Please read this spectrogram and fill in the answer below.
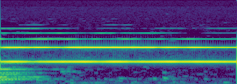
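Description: Church organ holding a single quiet high note on its own, a steady tone with a few overtones. The lower notes fade out in the church's reverberation at the start.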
